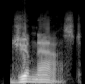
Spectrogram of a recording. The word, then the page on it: gymnast: American English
